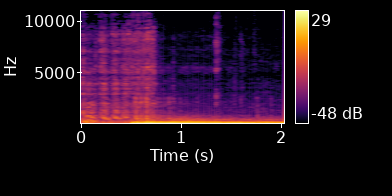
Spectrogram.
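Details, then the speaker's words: Car that would not start due to a damaged, high-resistance battery terminal, battery reading over 12 V: brief brisk crank, then the engine catches cleanly and settles into a smooth, even idle, voltage dropping to 11 during cranking. "Alhamdulillah. Drop boy kat 11. Alhamdulillah settle."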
